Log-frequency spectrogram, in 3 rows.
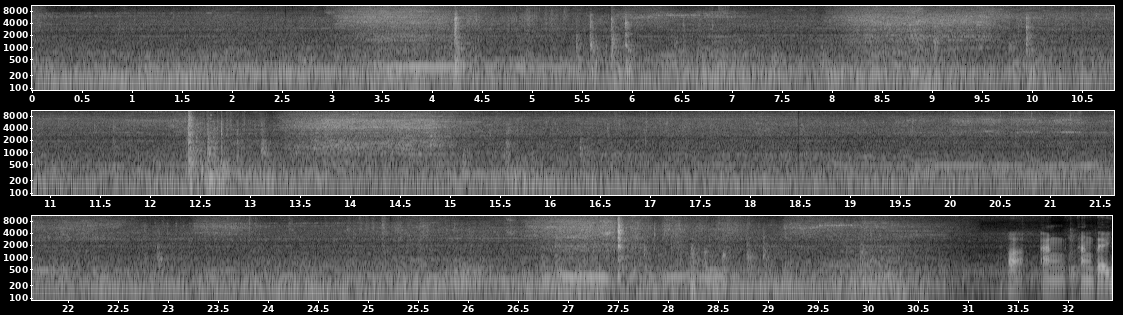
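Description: Hitachi EX120-1 excavator's diesel engine running under load, heard from inside the cab as the boom, arm and bucket dig and dump mud. The engine note swells as the hydraulics take load, with several short hissing surges and one sharp click partway through.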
